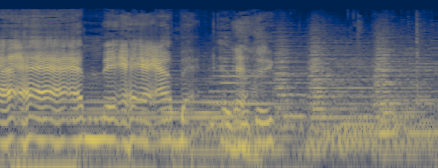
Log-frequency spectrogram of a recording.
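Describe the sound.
A human voice imitates a goat bleating, making a few wavering, nasal, vibrato-laden bleats in quick succession that sound much like speech.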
